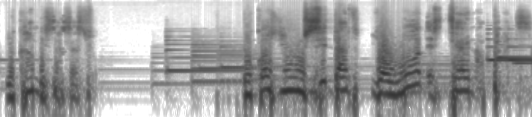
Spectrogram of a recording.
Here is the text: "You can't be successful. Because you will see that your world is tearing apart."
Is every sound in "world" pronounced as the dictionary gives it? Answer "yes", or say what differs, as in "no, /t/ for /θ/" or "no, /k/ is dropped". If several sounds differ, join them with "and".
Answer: no, /l/ is dropped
